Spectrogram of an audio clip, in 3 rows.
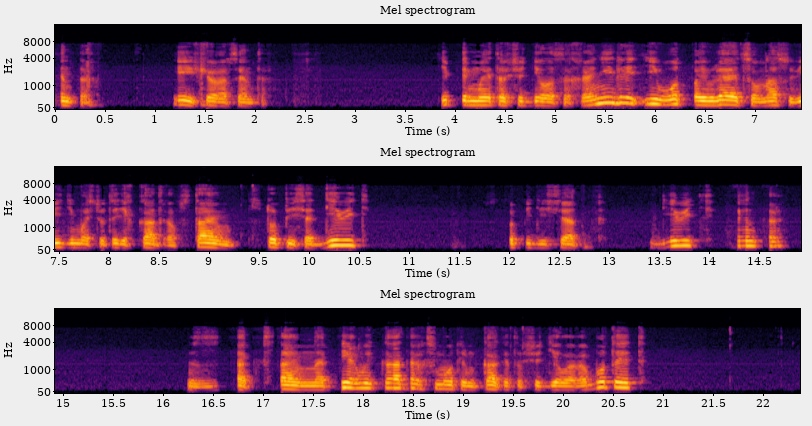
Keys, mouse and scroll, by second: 4.4-5.1 scroll down 1, 5.1 click, 9.4 click, 17.1 click, 19.5 click, 21.4 click.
